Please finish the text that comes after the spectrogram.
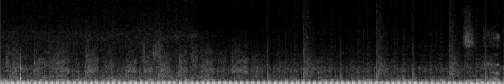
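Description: A motorcycle engine starts and warms up at idle with a steady, loud, rapid putter, running continuously close by, with faint clatter and occasional thumps.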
